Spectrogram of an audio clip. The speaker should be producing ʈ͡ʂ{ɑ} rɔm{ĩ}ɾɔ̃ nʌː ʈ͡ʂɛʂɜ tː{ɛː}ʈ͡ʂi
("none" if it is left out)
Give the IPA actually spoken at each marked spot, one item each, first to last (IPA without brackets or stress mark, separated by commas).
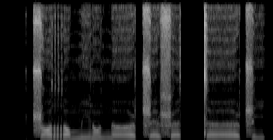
ɒ, ĩ, ɜː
